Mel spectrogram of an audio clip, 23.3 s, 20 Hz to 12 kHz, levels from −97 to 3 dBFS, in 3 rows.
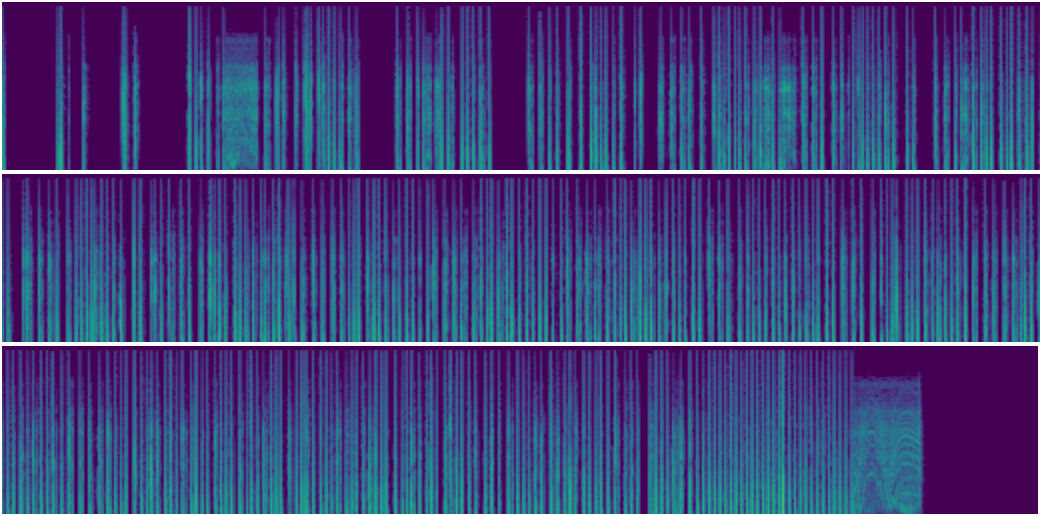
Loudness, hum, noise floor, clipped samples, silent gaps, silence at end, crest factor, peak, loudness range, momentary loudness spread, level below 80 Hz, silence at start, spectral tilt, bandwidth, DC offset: -37 LUFS; none; under -90 dBFS; under 0.1%; 1.31-1.35 s, 3.40-3.44 s, 5.19-5.23 s, 8.22-8.26 s; 0.85 s; 36 dB; 0 dBFS; 3 LU; 6 LU; -46 dBFS; 0.9 s; -5 dB/octave; 11.5 kHz; under 0.1%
